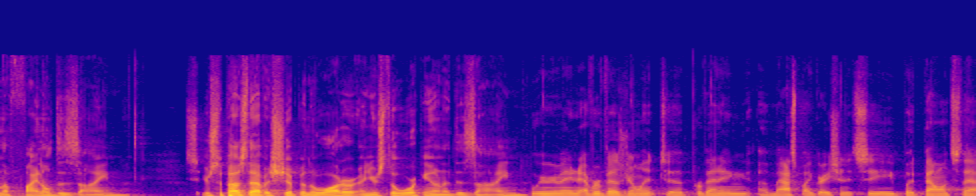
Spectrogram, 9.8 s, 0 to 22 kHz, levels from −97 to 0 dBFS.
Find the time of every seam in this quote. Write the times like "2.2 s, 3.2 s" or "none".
5.3 s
